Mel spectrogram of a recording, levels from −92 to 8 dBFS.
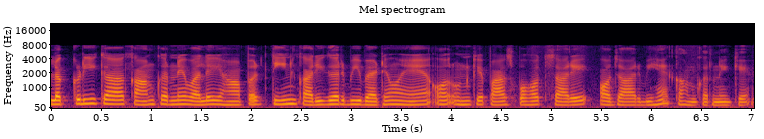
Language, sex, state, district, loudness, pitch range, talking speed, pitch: Hindi, female, Punjab, Pathankot, -18 LUFS, 160-185 Hz, 205 wpm, 170 Hz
